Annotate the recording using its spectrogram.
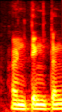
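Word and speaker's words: Huntington: हाँ तो भाई देख लिया मैंने, हंटिंगटन ही कहते हैं उसको, प्रोनाउंसिएशन कोई क्या पता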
